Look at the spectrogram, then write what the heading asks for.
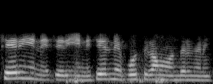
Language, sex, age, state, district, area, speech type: Tamil, female, 18-30, Tamil Nadu, Sivaganga, rural, conversation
